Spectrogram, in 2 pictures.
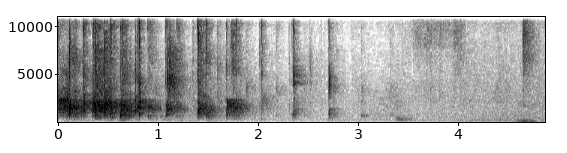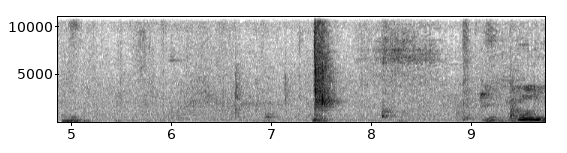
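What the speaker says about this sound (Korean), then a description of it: "여러분들 박수로 환영해 주시기 바랍니다" Audience applause at a civil society forum welcomes a speaker: a short, dense burst of clapping that quickly fades, followed by scattered knocks and a voice talking.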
